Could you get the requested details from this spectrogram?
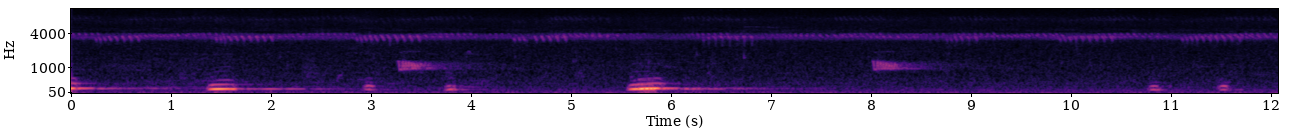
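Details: At night in Botswana, a Pel's fishing owl gives deep, booming hoots, two strong ones about four seconds apart with low trailing tones and softer short hoots after. A shorter, higher descending note and constant cricket-like insect hum accompany them.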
